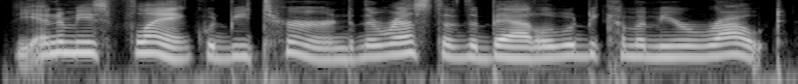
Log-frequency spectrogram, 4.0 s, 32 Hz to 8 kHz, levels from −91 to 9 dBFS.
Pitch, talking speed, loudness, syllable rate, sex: 205 Hz, 255 wpm, -18 LUFS, 6.3 syllables/s, female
